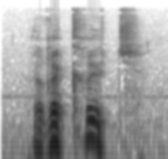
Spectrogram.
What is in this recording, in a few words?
"rekruut", Dutch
